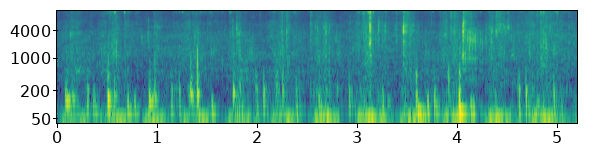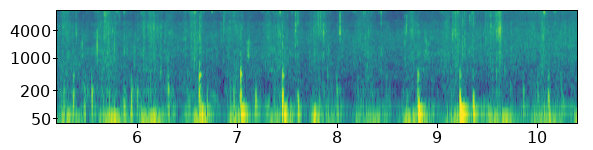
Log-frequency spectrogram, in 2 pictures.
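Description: A hiker's footsteps at a steady walking pace, about two knocks a second, on a wooden boardwalk and then a leaf-covered dirt trail.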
